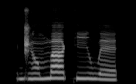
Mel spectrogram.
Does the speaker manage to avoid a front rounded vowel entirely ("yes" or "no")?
yes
